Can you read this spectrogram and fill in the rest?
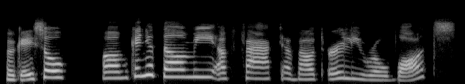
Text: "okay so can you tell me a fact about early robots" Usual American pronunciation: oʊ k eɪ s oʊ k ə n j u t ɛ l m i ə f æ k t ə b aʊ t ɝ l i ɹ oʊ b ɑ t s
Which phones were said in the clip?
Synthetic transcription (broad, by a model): oʊ k eɪ s oʊ k ə n j u t ɛ l m i ə f æ k t ə b aʊ t ɝ l i ɹ oʊ b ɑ t s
